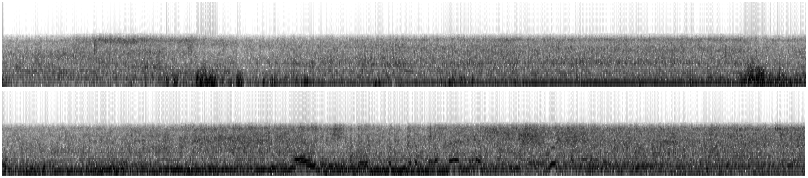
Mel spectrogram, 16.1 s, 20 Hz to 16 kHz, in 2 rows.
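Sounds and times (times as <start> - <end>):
diesel truck engine idling: 0.0 - 16.0.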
